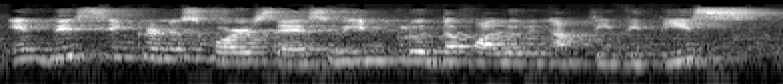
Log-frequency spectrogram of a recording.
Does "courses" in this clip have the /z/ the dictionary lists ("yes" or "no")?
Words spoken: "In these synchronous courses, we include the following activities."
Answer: no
